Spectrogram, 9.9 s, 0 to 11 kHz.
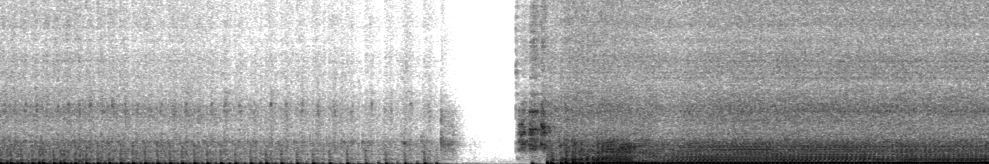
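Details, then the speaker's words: Mid-1980s (1984) Honda VT250 V-twin after sitting, first start with fuel dribbled into carburettor: quick cranking pulses, catches, then an uneven lumpy idle that never smooths out; runs poorly, owner believes choke stuck on, carbs to be checked. "so all right well the bike runs not very well um albeit but it does run i believe the choke is stuck in the um on position or at least that's the way it feels"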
